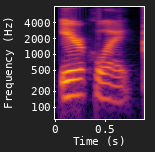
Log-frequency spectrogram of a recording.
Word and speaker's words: Iroquois: Iroquois.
